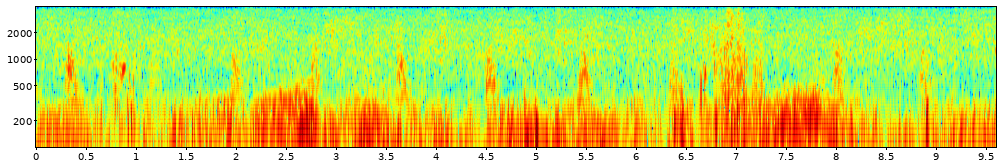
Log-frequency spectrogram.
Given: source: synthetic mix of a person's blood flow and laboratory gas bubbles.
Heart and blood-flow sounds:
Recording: Doppler ultrasound of blood flow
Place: subclavian vein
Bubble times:
0.63-0.69 s: bubbles
0.74-1.02 s: bubbles
6.62-7.14 s: bubbles
From the record:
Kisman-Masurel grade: 221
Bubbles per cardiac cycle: several, 3 to 8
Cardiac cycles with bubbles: 10 to 50%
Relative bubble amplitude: barely perceptible (0.100 to 0.250)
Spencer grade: 2 (many but less than half of the cardiac periods contain bubble signals, singularly or in groups)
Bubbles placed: anywhere in the cardiac cycle

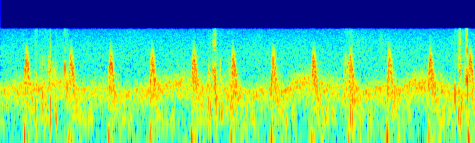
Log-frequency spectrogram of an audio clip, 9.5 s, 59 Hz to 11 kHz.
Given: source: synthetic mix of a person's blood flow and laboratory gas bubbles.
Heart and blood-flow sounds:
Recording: Doppler ultrasound of blood flow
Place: subclavian vein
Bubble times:
0.68-1.15 s: bubbles
1.24-1.38 s: bubbles
4.11-4.71 s: bubbles
6.85-7.13 s: bubbles
9.05-9.38 s: bubbles
From the record:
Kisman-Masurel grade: 222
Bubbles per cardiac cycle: several, 3 to 8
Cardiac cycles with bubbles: 10 to 50%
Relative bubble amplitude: moderate (0.250 to 0.450)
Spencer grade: 2 (many but less than half of the cardiac periods contain bubble signals, singularly or in groups)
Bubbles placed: anywhere in the cardiac cycle

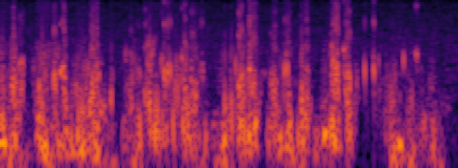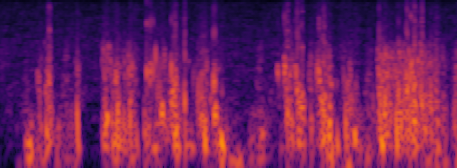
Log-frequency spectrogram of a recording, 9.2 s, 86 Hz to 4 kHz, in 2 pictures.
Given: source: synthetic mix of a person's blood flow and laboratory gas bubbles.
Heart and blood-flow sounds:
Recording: Doppler ultrasound of blood flow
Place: precordium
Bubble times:
0.00-0.25 s: bubbles
0.30-1.15 s: bubbles
1.24-2.09 s: bubbles
2.21-3.13 s: bubbles
3.26-3.68 s: bubbles
3.71-4.23 s: bubbles
4.93-5.13 s: bubbles
5.31-5.40 s: bubbles
5.57-5.96 s: bubbles
6.00-6.85 s: bubbles
7.33-8.19 s: bubbles
8.28-9.05 s: bubbles
9.10-9.16 s: bubbles
From the record:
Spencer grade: 4 (maximum detectable bubble signal sounding continuously throughout systole and diastole of every cardiac period, and overriding the amplitude of the normal cardiac signals)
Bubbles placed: anywhere in the cardiac cycle

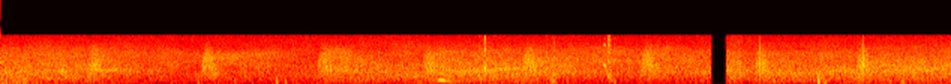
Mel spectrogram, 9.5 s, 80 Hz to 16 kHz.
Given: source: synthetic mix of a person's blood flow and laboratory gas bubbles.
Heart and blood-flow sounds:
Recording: Doppler ultrasound of blood flow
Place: subclavian vein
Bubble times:
0.58-0.69 s: bubbles
4.55-4.98 s: bubbles
5.49-5.58 s: bubbles
5.98-6.29 s: bubbles
8.85-8.91 s: bubbles
8.98-9.07 s: bubbles
From the record:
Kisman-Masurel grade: 122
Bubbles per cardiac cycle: 1 to 2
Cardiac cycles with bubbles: 10 to 50%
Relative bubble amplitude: moderate (0.250 to 0.450)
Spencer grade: 2 (many but less than half of the cardiac periods contain bubble signals, singularly or in groups)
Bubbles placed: anywhere in the cardiac cycle

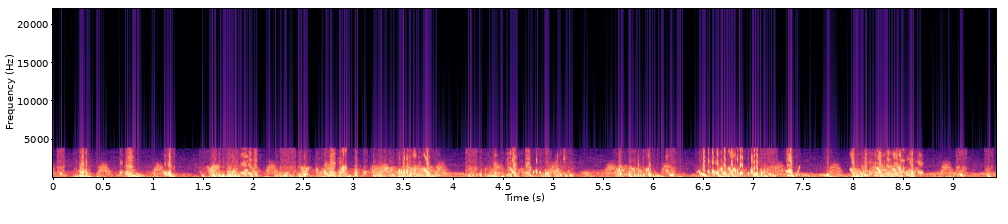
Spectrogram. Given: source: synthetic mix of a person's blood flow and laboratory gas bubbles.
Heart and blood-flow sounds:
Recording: Doppler ultrasound of blood flow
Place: subclavian vein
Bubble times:
0.00-0.12 s: bubbles
0.19-0.40 s: bubbles
0.66-0.84 s: bubbles
1.09-1.24 s: bubbles
1.46-2.07 s: bubbles
2.21-2.58 s: bubbles
2.61-2.96 s: bubbles
2.99-3.88 s: bubbles
4.12-5.22 s: bubbles
5.60-6.05 s: bubbles
6.12-6.24 s: bubbles
6.42-7.26 s: bubbles
7.30-7.48 s: bubbles
7.71-7.79 s: bubbles
7.96-8.71 s: bubbles
9.02-9.14 s: bubbles
9.31-9.43 s: bubbles
From the record:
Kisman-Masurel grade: 343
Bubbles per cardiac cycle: rolling drumbeat, 9 or more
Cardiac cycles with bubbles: 100%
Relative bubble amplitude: loud (0.450 to 0.775)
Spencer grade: 3 (all of the cardiac periods contain showers or single bubble signals, but not dominating or overriding the cardiac motion signals)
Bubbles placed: anywhere in the cardiac cycle

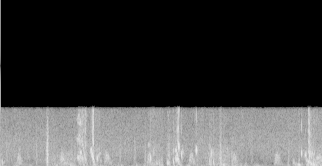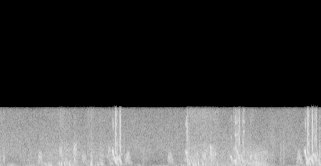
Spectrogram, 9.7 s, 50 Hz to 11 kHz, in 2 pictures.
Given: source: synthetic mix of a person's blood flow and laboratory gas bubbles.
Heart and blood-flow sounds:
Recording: Doppler ultrasound of blood flow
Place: subclavian vein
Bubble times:
0.00-0.08 s: bubbles
1.15-1.52 s: bubbles
2.21-2.46 s: bubbles
2.48-2.76 s: bubbles
2.92-3.00 s: bubbles
3.11-3.42 s: bubbles
4.37-4.91 s: bubbles
5.68-6.00 s: bubbles
6.13-6.69 s: bubbles
7.59-8.11 s: bubbles
8.27-8.65 s: bubbles
9.37-9.66 s: bubbles
From the record:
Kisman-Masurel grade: 233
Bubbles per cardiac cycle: several, 3 to 8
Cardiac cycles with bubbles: 50 to 99%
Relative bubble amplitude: loud (0.450 to 0.775)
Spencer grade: 3 (all of the cardiac periods contain showers or single bubble signals, but not dominating or overriding the cardiac motion signals)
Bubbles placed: anywhere in the cardiac cycle

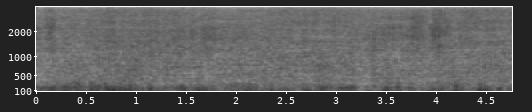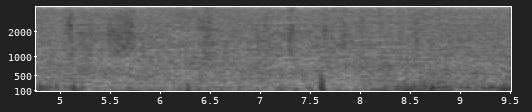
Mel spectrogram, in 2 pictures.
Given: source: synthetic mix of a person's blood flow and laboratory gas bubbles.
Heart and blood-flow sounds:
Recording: Doppler ultrasound of blood flow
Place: subclavian vein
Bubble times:
no bubbles
From the record:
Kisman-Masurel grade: 000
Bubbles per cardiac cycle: 0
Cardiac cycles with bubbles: 0%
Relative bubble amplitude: no bubbles discernible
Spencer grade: 0 (complete lack of bubble signals)

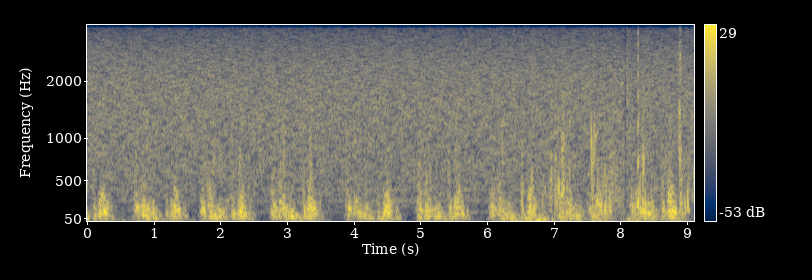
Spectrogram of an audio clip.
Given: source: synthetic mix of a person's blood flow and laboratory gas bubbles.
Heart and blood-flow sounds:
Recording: Doppler ultrasound of blood flow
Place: precordium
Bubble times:
6.52-6.58 s: bubbles
6.67-6.73 s: bubbles
7.06-7.14 s: bubbles
7.55-7.90 s: bubbles
8.24-8.41 s: bubbles
8.88-9.12 s: bubbles
From the record:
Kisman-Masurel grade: 223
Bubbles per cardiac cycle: several, 3 to 8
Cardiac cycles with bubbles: 10 to 50%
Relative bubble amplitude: loud (0.450 to 0.775)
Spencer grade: 2 (many but less than half of the cardiac periods contain bubble signals, singularly or in groups)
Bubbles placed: anywhere in the cardiac cycle

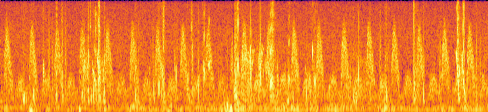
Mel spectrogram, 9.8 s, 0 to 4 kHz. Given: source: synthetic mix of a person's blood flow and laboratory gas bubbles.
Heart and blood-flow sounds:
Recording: Doppler ultrasound of blood flow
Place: subclavian vein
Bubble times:
0.41-0.56 s: bubbles
0.62-0.72 s: bubbles
0.82-0.91 s: bubbles
1.09-1.17 s: bubbles
1.20-1.29 s: bubbles
1.60-2.13 s: bubbles
2.67-2.81 s: bubbles
2.96-3.33 s: bubbles
3.47-3.55 s: bubbles
3.71-4.00 s: bubbles
4.03-4.12 s: bubbles
4.14-4.21 s: bubbles
4.59-5.08 s: bubbles
5.13-5.53 s: bubbles
5.67-5.92 s: bubbles
6.08-6.39 s: bubbles
6.99-7.20 s: bubbles
7.67-7.77 s: bubbles
8.26-8.51 s: bubbles
8.77-8.82 s: bubbles
9.08-9.38 s: bubbles
From the record:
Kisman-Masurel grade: 232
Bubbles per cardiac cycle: several, 3 to 8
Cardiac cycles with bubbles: 50 to 99%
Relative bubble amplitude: moderate (0.250 to 0.450)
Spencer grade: 3 (all of the cardiac periods contain showers or single bubble signals, but not dominating or overriding the cardiac motion signals)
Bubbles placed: anywhere in the cardiac cycle

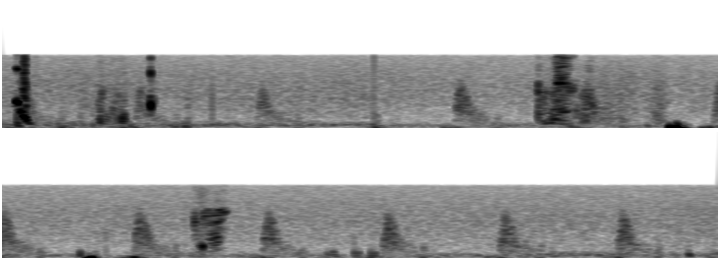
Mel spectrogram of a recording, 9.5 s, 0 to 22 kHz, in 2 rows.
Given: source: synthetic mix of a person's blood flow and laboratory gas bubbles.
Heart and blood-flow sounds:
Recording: Doppler ultrasound of blood flow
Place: subclavian vein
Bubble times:
0.06-0.23 s: bubbles
0.62-0.85 s: bubbles
0.96-1.03 s: bubbles
3.56-3.95 s: bubbles
6.04-6.28 s: bubbles
From the record:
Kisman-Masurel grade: 122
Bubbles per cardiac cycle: 1 to 2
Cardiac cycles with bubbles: 10 to 50%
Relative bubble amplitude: moderate (0.250 to 0.450)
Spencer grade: 2 (many but less than half of the cardiac periods contain bubble signals, singularly or in groups)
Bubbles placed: anywhere in the cardiac cycle

